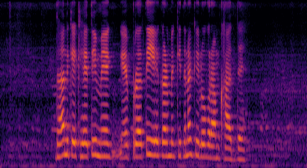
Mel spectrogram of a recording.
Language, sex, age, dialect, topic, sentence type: Magahi, female, 18-24, Southern, agriculture, question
